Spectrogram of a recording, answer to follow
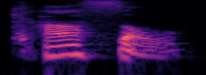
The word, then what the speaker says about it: castle: Well, castle hasn't got a double letter, but it's very good because it has a silent letter, doesn't it? It's castle.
